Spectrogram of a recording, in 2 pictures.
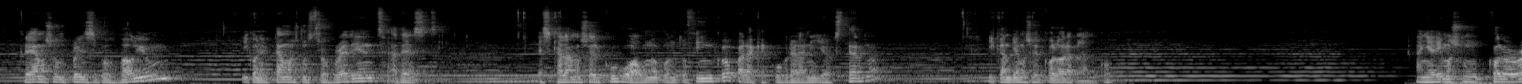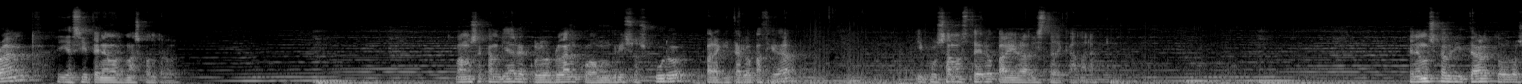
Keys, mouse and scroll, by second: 0.0-0.4 typing, 0.9 Page_Down, 1.0 Page_Down, 1.3 Return, 7.3-7.8 typing, 8.0 Return, 13.0 ctrl+shift+a, 14.1-14.7 typing, 15.2 Return, 24.8 0.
